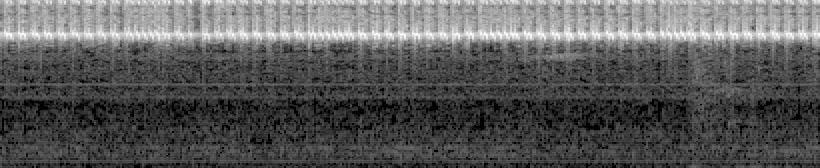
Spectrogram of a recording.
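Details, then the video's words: Songbird-training master track of a cricket: piercing, rapidly pulsed chirping held at a high pitch for the whole stretch, slightly dipping in loudness midway, over a low background hum. "Asli Ampuh Suara Jangkrik Buat Masteran Burung Kicau"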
